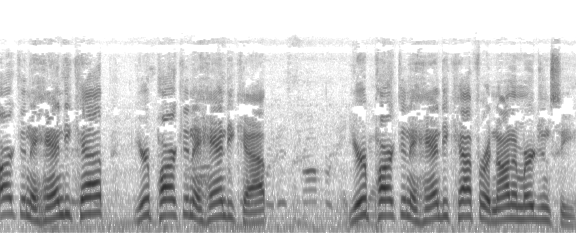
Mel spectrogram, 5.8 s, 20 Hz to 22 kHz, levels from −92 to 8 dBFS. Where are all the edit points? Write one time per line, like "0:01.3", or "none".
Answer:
none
